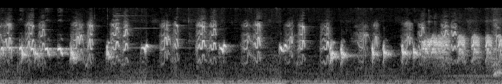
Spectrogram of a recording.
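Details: Yellow-vented bulbul calls meant to attract birds for hunting in forest, rice fields and plantations: lively harsh chatter with bubbly chirps, rising to a dense noisy burst near the end.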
